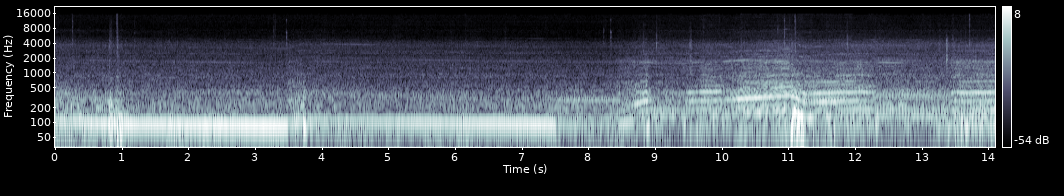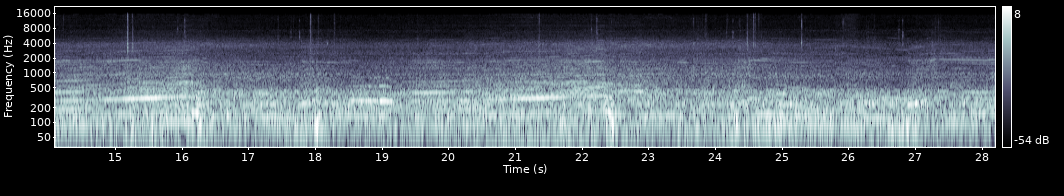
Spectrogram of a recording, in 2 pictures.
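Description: Alfa Romeo Giulia Quadrifoglio's twin-turbo V6 through a Pogea Racing exhaust, heard from inside the cabin: a steady cruising drone for the first several seconds, then repeated accelerations, the engine pitch rising and dropping through gear changes, with a couple of sharp cracks.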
